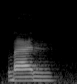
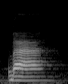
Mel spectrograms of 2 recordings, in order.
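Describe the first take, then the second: First: The syllable ends with a full n consonant. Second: The syllable ends on a nasalized vowel. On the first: "let's do an N" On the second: "and then a nasalized vowel"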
